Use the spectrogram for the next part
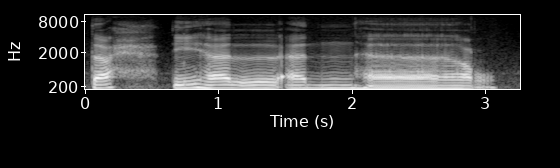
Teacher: Har yang terakhir itu ro-nya tebal, ha-nya tipis.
